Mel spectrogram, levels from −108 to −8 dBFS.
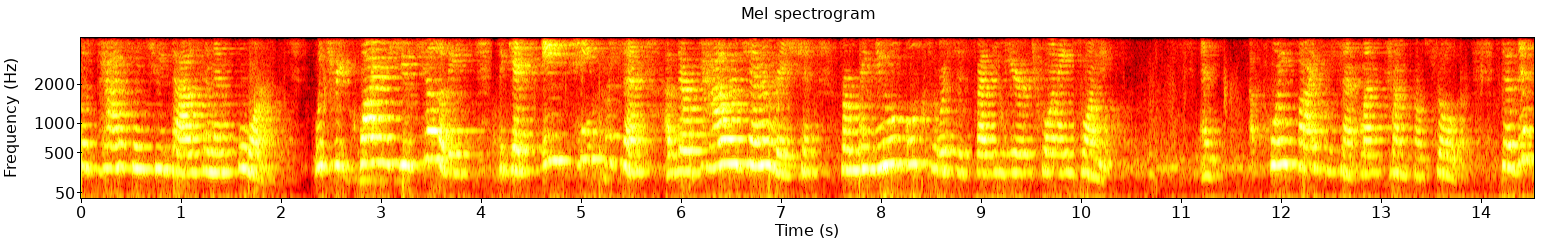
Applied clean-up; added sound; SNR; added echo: neural separator model SepFormer DNS4.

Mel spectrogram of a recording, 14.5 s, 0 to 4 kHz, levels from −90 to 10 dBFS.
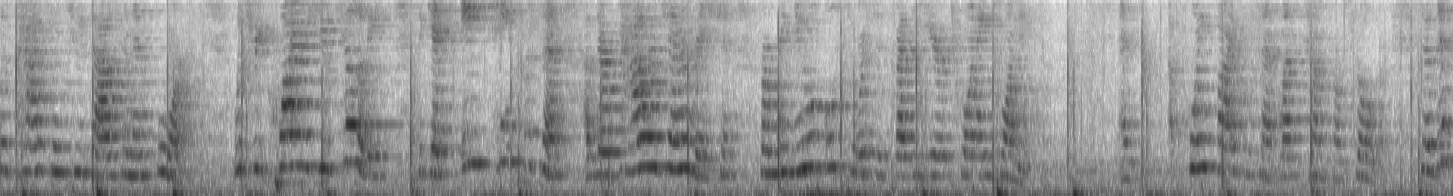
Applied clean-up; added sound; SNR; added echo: none; Walk, footsteps; 5 dB; reverberation time 0.6 s.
